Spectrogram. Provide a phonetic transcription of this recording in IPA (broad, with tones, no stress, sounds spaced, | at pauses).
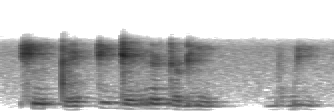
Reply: x ĩ˧ tː e˩˧ kː i˦˥ ɡ e˧ r ø˦˥ ɡ ø˩˧ ɖ ĩ˧˩ | b o˩˧ b i˧˩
